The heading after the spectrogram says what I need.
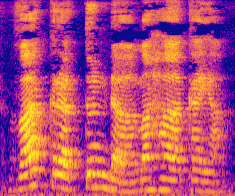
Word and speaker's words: Vakratunda Mahakaya: In fact, let's pronounce it together. So the first line, Vakratunda Mahakaya. Say that with me. Vakratunda Mahakaya.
